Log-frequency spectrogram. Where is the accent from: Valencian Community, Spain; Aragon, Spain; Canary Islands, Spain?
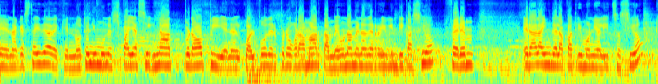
Valencian Community, Spain; Dénia; mi mejor amiga de Denia, yo soy de Denia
